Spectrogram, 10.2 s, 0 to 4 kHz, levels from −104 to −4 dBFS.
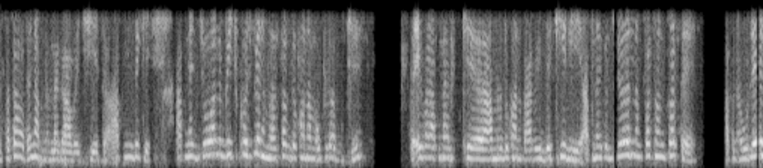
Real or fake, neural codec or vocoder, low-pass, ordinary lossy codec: fake; vocoder, 24 kHz, 100 mel bands, Vocos; 3.6 kHz; none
